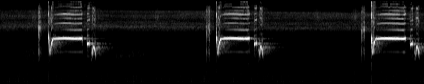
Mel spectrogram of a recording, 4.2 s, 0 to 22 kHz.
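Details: Prinia singing in the lively 'ngalun' style: three loud, buzzy phrases about every 1.6 seconds. Each opens with a harsh burst, holds a steady high whistle, then ends in a lower rasping note. Quiet gaps lie between phrases.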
